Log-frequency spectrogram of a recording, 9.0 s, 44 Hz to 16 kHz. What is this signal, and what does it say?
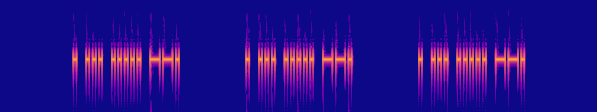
Morse code, heard as a keyed tone, about 25 wpm, 700 Hz. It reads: ES5G ES5G ES5G
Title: DXCC-100 Call Signs - 4 Characters - Repeated 3x - 25wpm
